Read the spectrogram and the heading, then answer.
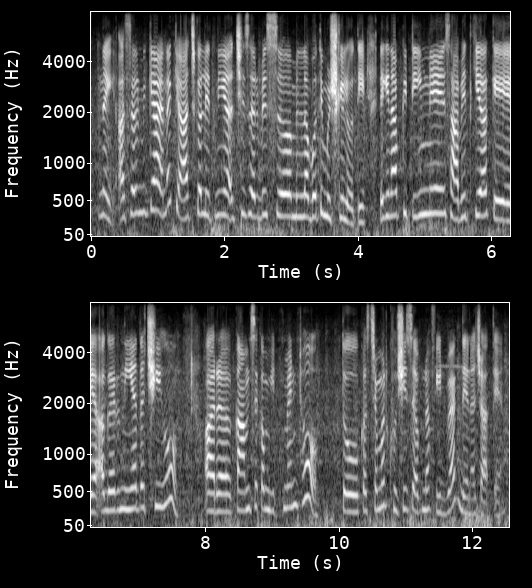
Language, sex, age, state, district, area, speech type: Urdu, female, 18-30, West Bengal, Kolkata, urban, spontaneous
